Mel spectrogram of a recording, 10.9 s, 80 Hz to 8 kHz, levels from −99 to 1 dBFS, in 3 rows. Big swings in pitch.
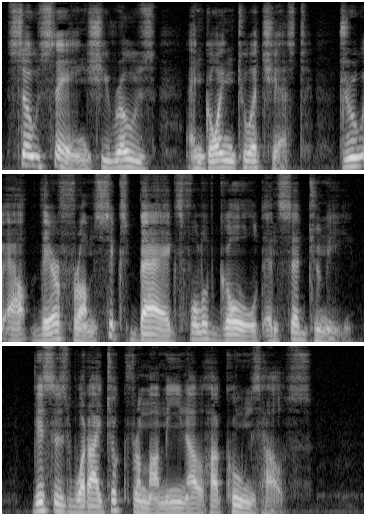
No: average, 4.6 semitones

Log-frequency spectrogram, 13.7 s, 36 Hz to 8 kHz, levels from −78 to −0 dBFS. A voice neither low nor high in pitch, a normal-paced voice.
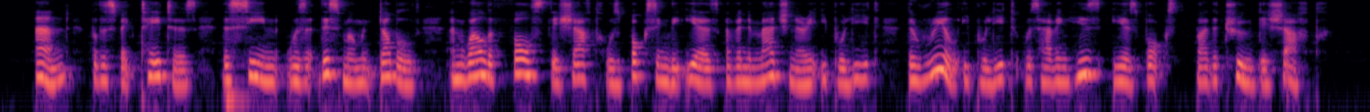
Yes: medium, 165 Hz; average, 160 wpm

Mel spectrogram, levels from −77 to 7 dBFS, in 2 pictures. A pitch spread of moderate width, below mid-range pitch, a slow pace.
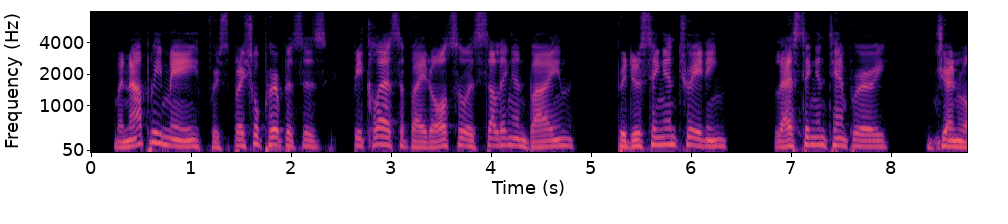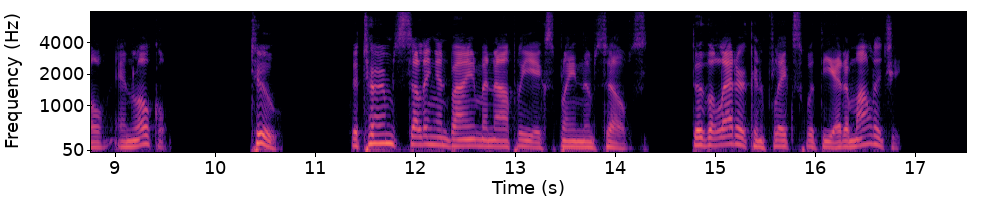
Yes: average, 4.8 semitones; low, 130 Hz; slow, 125 wpm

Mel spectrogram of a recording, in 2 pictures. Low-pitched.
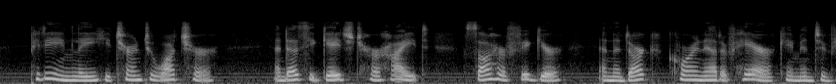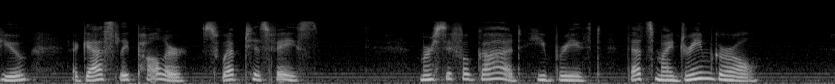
No: high, 205 Hz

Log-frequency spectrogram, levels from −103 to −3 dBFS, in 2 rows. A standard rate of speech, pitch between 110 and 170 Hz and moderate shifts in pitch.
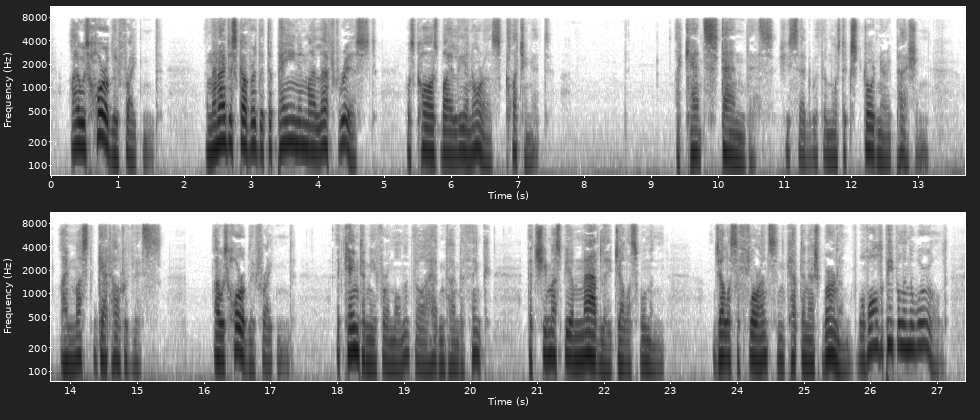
Yes: average, 165 wpm; low, 135 Hz; average, 4.9 semitones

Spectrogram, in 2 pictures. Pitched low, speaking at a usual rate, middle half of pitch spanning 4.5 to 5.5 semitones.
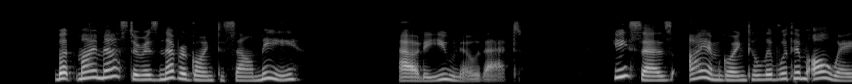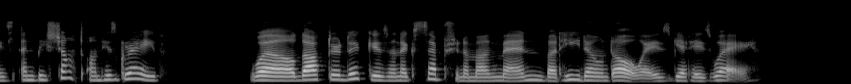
No: high, 205 Hz; average, 160 wpm; average, 5.0 semitones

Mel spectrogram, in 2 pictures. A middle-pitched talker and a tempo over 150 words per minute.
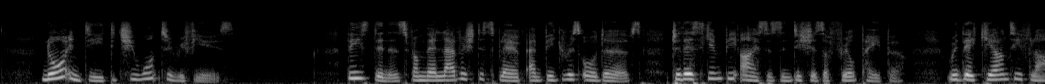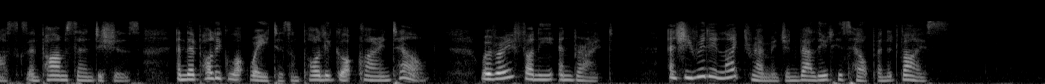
No: high, 205 Hz; average, 160 wpm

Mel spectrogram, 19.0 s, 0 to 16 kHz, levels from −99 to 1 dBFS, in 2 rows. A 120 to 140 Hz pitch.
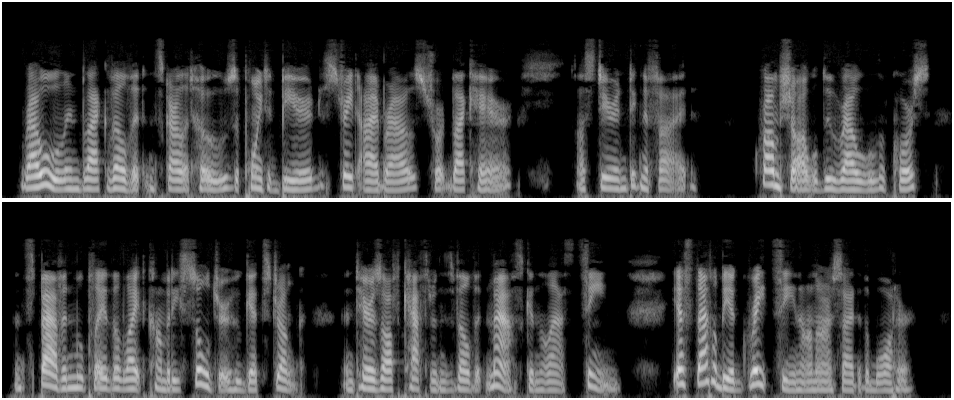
No: medium, 175 Hz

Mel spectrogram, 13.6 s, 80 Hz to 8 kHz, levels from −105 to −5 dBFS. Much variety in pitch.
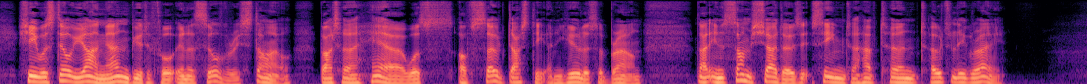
No: average, 4.6 semitones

